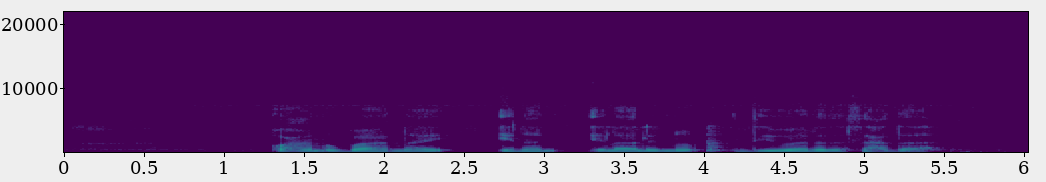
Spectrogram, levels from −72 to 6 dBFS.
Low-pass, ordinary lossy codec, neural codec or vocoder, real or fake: 19.8 kHz; none; none; real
